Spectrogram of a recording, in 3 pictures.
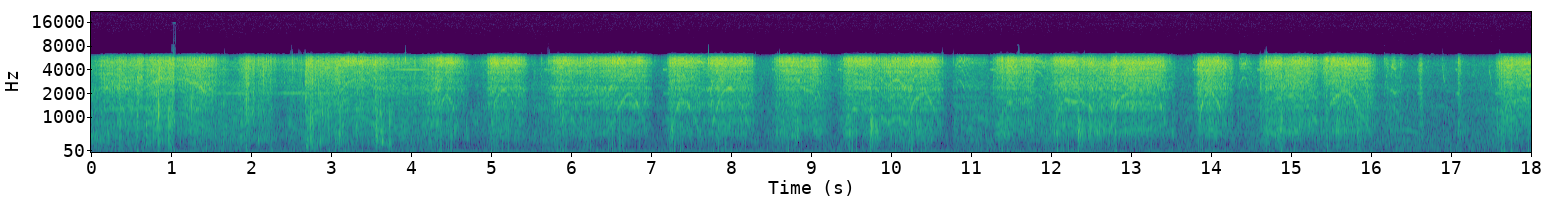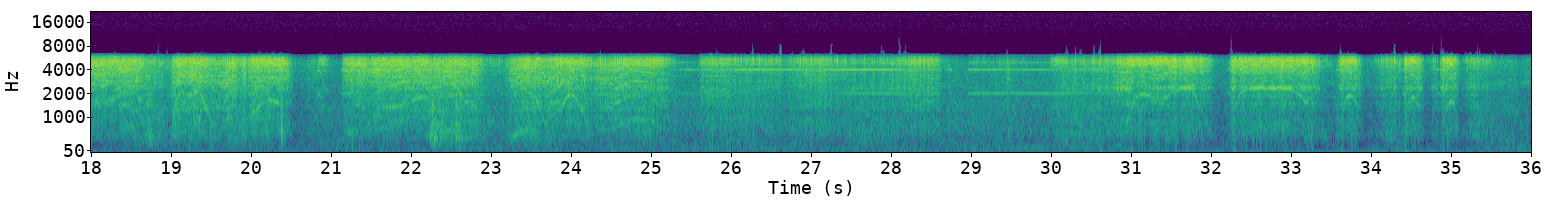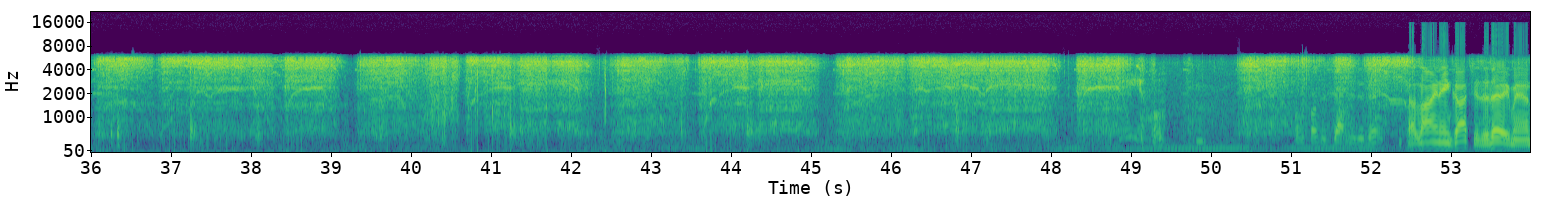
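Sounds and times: truck grinding over rocks: 0.0 - 16.6, 17.6 - 28.7, 30.0 - 52.6
electric motor whining: 0.0 - 53.9.

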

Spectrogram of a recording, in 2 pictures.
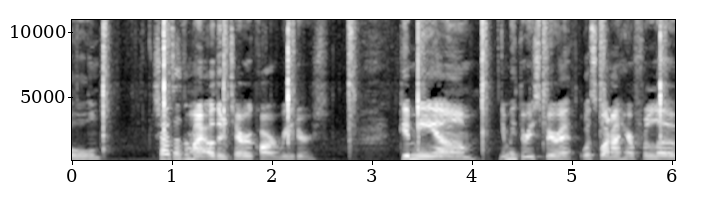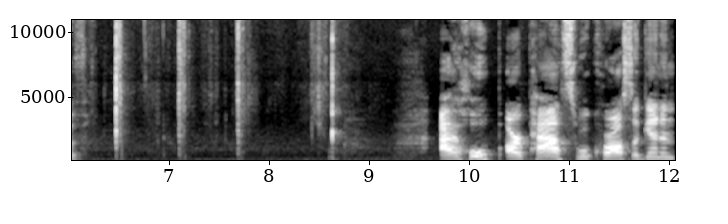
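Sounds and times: cards clicking: 0.0 - 8.8.

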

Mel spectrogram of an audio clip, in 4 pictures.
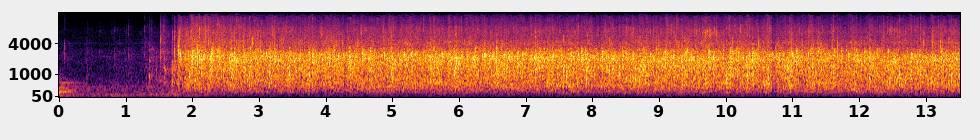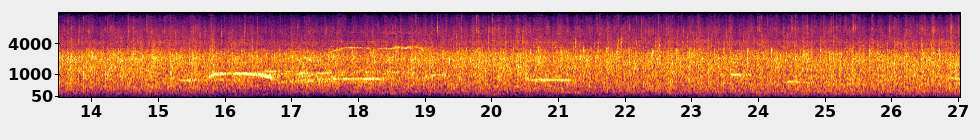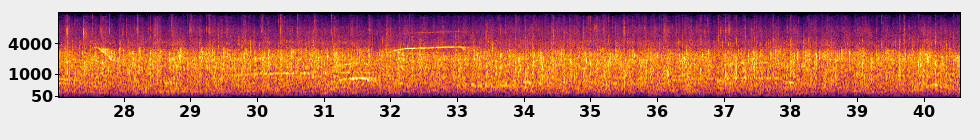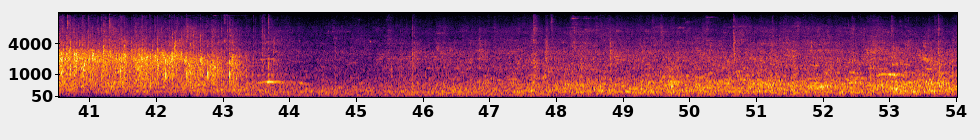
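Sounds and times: audience applauding: 1.3 - 44.4
whoops and cheers: 15.2 - 19.5, 20.4 - 21.5, 23.4 - 24.9, 29.7 - 33.5, 36.7 - 38.2, 43.5 - 44.2.

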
